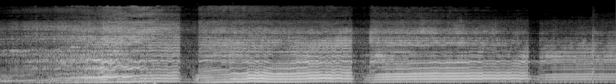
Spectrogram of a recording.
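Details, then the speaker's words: 2001 Honda CR250 two-stroke dirtbike after diagnosing and fixing high idle revs with no throttle (air leaks checked, seals inspected): crisp wail rising through the gears with clean shifts and strong pull, running perfect again and healthy. "This is my CR250 model year 2001. It runs perfect again, so off to the racetrack. I love blasting it through the gears."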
